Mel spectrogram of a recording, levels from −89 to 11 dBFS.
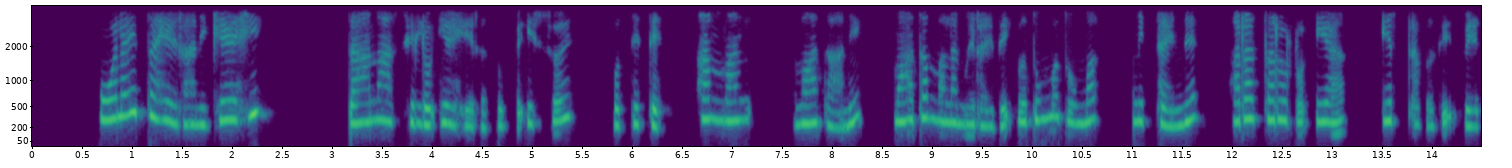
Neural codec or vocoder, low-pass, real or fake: codec, 16 kHz, 4 kbps, X-Codec, HuBERT features, trained on LibriSpeech; 3.6 kHz; fake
